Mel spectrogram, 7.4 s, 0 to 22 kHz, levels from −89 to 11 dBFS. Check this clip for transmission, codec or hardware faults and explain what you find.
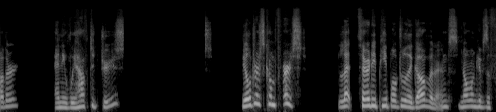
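Three faults are audible in this speech clip: two bursts of packet loss and one playback stall.

Burst of packet loss, at 1.45 to 1.54 s after "if we have to", and at 4.18 to 4.26 s after "builders come". Data went missing in transit. The receiver stretched the last sound for about 57 ms, fading it into a brief buzz or hiss. Then speech resumes with about 60 ms skipped.

Playback stall, from 1.84 to 3.07 s, between "if we have to" and "builders come". The audio drops to silence mid-flow for about 1.2 s, then carries on. This likely comes from the player running out of data or its playback thread being blocked.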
